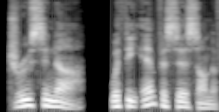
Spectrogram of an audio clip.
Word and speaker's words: Dracaena: Dina is pronounced Dusina with the emphasis on the first syllable.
